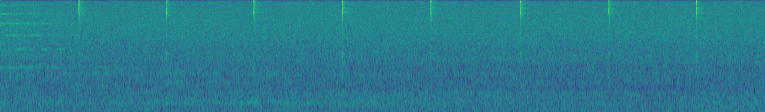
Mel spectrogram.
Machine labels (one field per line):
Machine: valve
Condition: abnormal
